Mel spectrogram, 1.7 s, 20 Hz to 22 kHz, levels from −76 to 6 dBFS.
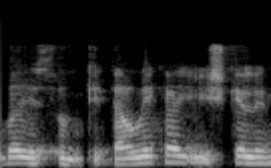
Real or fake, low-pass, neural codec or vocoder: fake; 7.2 kHz; codec, 16 kHz, 4 kbps, FunCodec, trained on LibriTTS, 50 frames a second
